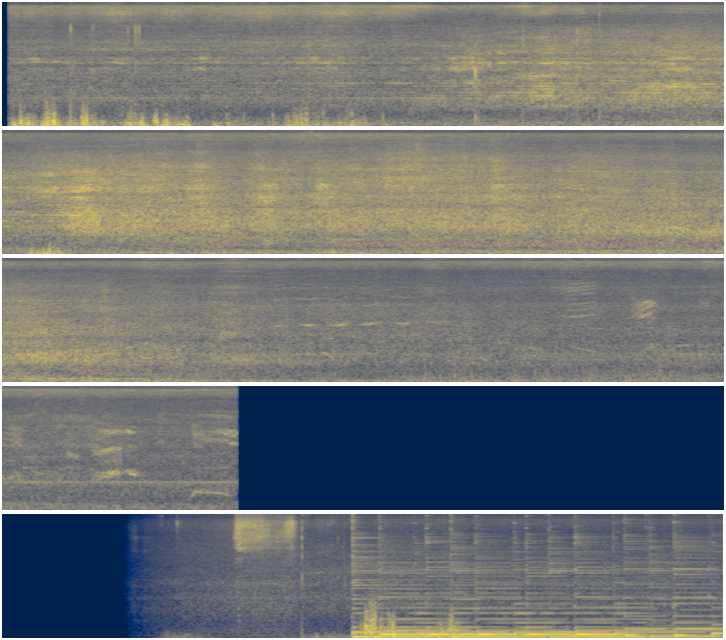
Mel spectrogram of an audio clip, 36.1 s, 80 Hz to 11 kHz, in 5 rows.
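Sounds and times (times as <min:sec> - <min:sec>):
wind buffeting microphone: 0:00.1 - 0:22.1, 0:31.9 - 0:33.6
jet engines running: 0:00.1 - 0:24.0.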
